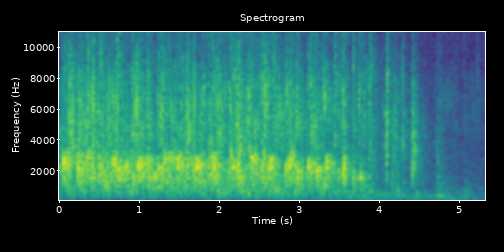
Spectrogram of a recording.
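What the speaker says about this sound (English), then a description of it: "Let's give a round of applause for Louis Quesada." A round of applause from the audience at a community awards ceremony honoring senior volunteers, loud and dense from many hands, holding steady before tapering slightly toward the end.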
